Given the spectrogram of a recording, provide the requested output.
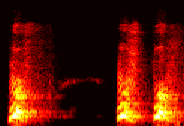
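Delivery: playful woof woof barking; dog bark. Shown as a demonstration. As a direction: bark like a friendly dog for children. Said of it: "bark like a dog?".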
